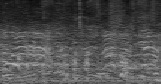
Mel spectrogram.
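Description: Several people chatting close by, their voices overlapping.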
